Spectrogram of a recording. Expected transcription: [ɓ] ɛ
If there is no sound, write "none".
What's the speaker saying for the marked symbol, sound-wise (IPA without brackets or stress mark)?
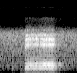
ɓ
